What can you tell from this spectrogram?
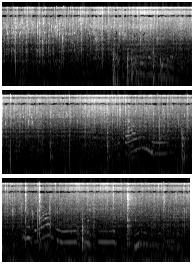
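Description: Onion and green chillies sizzling in hot oil in a steel kadhai, stirred with a metal spatula that scrapes and clinks against the pan from time to time.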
